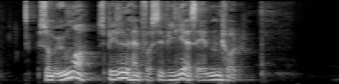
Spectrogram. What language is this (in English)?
Danish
